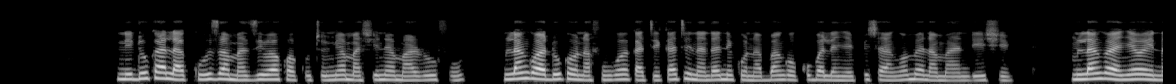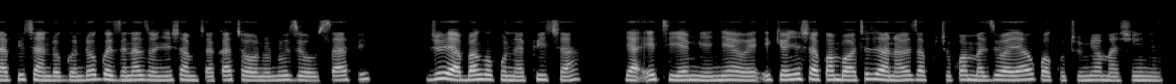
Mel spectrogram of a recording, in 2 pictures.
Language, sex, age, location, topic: Swahili, female, 18-24, Kisii, finance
